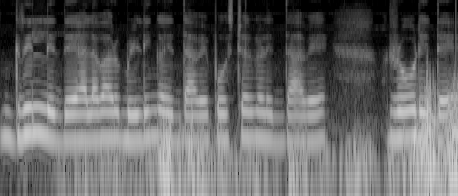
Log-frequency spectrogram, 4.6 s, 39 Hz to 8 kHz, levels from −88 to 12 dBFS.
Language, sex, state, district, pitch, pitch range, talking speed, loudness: Kannada, female, Karnataka, Koppal, 185 Hz, 180-195 Hz, 115 wpm, -20 LUFS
